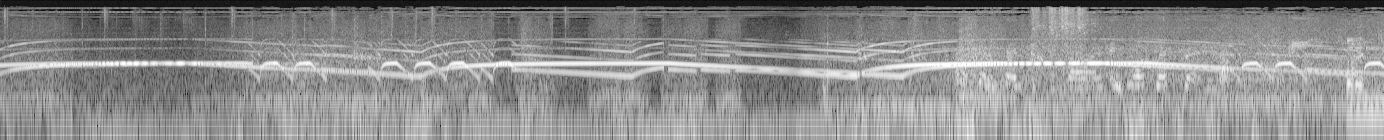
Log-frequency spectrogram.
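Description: A wailing police siren in GTA III sweeps up and down repeatedly, loud and close, with faint car engine noise beneath.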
